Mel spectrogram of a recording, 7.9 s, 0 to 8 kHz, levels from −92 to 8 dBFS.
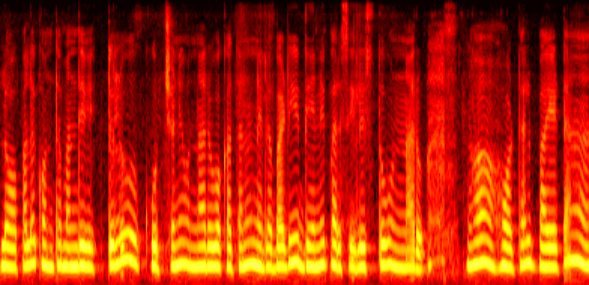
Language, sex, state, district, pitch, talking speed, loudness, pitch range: Telugu, female, Andhra Pradesh, Chittoor, 210 Hz, 100 wpm, -14 LUFS, 200-220 Hz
